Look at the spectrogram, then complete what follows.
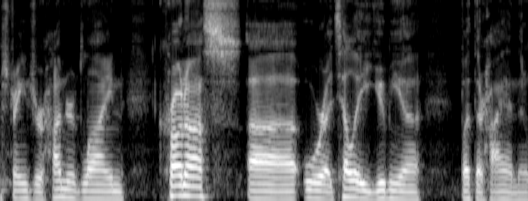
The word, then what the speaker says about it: Atelier Yumiya: Proud of you for pronouncing Atelier Yumiya correctly.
